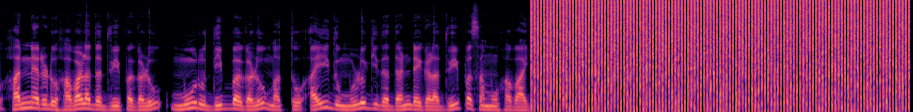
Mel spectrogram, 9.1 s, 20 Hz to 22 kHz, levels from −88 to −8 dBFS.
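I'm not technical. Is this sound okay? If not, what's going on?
No. From 5.31 s to the end, the speech is replaced by loud, harsh chattering static. This is a compressed stream played as audio. The sound is stored in a packed format, most likely Dolby Digital, which needs decoding first. Here the packed data was sent straight to the speaker as if it were ordinary sound. Each packet becomes an 8 ms burst of noise followed by silence, about 31 times a second. That fast on-off pattern is the chatter.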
